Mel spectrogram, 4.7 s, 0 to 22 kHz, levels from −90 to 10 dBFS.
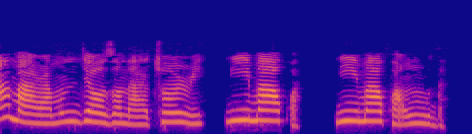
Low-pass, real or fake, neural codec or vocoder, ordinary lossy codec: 7.2 kHz; real; none; MP3, 32 kbps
